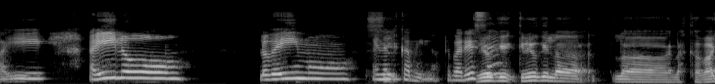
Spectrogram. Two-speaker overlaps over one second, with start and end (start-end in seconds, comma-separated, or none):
none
